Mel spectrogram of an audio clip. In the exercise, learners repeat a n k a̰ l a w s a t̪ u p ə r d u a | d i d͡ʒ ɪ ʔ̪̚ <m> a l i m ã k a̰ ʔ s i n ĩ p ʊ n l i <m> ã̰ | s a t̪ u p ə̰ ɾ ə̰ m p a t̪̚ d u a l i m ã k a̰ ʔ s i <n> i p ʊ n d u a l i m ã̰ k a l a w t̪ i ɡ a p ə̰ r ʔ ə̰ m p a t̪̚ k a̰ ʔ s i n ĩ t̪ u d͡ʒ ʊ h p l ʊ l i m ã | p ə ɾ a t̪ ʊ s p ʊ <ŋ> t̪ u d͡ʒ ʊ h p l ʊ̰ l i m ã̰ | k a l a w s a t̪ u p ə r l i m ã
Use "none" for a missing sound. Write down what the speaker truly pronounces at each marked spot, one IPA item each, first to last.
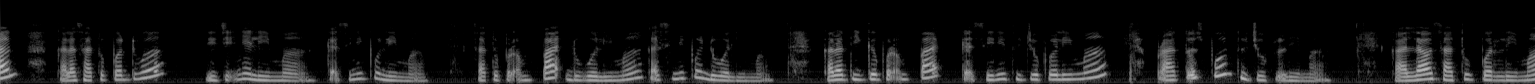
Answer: ɲ, m, n, n

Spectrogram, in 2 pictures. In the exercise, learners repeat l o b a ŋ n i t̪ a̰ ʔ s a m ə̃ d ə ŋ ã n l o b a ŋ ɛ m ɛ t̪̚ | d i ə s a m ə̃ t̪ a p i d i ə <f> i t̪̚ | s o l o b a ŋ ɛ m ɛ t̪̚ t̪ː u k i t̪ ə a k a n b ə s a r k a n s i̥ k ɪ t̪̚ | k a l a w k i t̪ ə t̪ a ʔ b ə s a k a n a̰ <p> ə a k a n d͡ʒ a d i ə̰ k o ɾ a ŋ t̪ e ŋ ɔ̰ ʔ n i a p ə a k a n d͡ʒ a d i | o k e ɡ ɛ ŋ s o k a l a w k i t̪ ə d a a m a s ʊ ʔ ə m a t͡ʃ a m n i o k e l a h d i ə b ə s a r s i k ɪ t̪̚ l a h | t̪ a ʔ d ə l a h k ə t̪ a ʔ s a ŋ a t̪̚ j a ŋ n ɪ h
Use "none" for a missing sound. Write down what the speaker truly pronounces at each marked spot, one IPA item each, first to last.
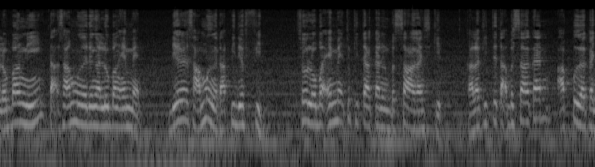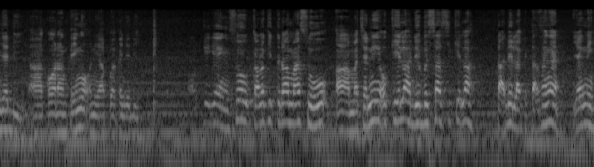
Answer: f, p

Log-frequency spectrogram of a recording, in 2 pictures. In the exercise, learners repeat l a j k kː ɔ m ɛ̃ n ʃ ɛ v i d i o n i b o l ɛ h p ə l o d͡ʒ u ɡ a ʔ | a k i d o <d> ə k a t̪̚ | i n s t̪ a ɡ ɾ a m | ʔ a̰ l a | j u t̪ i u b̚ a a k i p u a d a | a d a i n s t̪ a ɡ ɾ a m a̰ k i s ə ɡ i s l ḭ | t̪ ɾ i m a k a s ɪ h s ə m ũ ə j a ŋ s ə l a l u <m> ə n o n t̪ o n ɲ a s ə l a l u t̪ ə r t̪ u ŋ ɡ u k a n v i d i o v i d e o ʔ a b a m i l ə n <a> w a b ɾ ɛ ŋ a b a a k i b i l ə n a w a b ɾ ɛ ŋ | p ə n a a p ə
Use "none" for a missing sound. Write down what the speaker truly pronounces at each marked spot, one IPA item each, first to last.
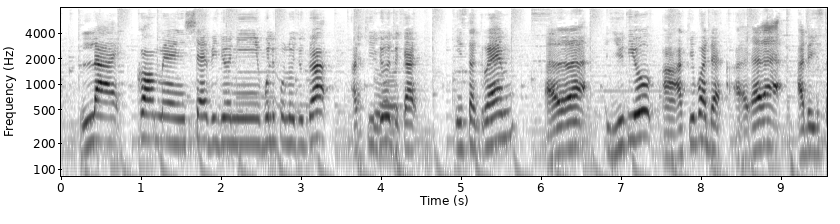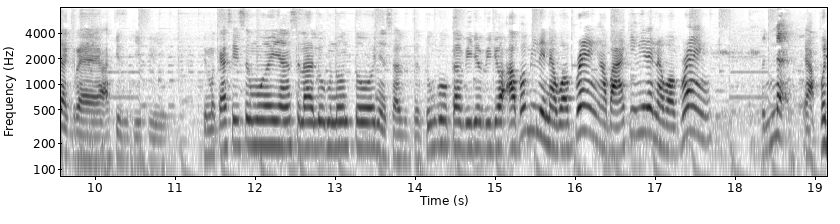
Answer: d, m, a

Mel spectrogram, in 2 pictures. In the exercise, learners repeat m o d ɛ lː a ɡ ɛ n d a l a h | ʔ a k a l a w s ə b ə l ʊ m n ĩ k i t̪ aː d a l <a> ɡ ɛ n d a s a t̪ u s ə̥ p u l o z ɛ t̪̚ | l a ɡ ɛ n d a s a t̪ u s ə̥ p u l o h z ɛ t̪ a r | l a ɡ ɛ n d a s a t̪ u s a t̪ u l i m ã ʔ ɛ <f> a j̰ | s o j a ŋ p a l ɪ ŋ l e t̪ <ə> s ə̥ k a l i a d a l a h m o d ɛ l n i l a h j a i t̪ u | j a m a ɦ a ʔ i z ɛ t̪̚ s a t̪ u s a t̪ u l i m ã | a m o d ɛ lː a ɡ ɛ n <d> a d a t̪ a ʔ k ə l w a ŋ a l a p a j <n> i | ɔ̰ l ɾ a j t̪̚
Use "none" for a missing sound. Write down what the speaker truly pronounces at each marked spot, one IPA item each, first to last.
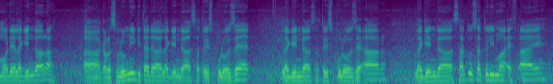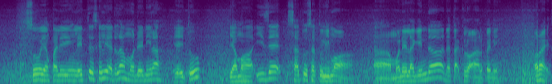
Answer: a, f, ə, d, n

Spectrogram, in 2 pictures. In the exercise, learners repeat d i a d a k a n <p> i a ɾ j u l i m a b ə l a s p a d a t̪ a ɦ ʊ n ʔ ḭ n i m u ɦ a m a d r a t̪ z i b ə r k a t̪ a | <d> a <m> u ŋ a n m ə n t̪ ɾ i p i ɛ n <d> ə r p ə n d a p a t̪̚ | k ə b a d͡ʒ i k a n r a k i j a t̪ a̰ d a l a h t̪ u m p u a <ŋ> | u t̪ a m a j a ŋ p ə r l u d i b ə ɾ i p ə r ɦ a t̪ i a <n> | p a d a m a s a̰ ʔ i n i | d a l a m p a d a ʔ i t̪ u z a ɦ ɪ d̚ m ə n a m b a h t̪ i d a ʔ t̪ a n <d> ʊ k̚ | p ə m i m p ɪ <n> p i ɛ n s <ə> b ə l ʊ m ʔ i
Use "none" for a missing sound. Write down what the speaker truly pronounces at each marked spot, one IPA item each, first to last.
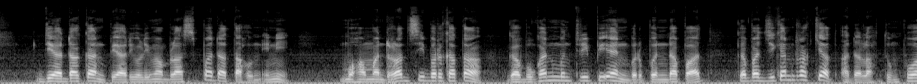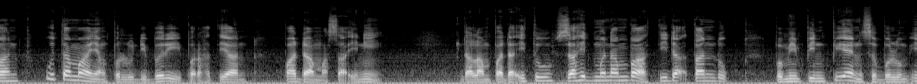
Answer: p, ɡ, b, b, n, n, d, n, ə

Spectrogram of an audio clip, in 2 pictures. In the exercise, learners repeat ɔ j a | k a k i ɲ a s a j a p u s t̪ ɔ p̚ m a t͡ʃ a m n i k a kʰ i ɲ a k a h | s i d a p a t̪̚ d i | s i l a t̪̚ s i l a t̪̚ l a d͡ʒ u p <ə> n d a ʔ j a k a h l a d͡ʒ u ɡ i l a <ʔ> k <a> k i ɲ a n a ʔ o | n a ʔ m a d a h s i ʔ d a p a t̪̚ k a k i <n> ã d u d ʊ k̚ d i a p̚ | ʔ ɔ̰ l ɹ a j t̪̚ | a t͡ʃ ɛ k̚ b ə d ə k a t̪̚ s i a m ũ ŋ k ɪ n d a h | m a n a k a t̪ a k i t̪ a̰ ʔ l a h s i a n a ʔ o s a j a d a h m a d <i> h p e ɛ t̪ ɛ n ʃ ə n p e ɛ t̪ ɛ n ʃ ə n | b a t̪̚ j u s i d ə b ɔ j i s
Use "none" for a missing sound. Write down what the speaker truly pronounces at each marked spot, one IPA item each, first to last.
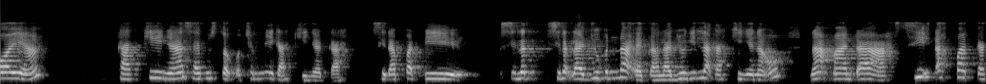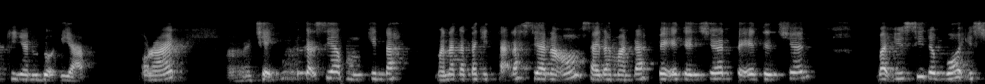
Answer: ə, ʔ, a, ɲ, a

